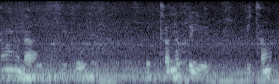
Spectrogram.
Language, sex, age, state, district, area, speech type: Bodo, female, 45-60, Assam, Baksa, rural, spontaneous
